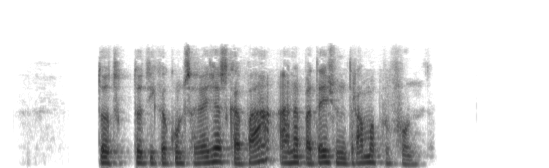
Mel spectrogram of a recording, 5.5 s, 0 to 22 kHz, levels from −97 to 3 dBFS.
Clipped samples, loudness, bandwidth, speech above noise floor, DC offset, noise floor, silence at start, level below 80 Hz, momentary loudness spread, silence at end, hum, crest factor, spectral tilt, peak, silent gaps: under 0.1%; -18 LUFS; 7.2 kHz; 52 dB; under 0.1%; -70 dBFS; 1 s; -56 dBFS; 7 LU; 1.3 s; none; 18 dB; -7 dB/octave; -2 dBFS; none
